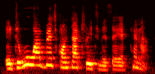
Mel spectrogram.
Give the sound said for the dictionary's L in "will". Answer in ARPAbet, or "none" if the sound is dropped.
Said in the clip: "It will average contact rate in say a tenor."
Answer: W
